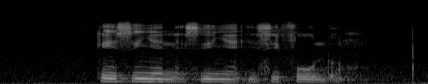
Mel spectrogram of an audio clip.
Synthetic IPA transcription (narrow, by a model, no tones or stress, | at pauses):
k̬esiɲɛnesiɲɛʔisifuːndʱɔ̰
